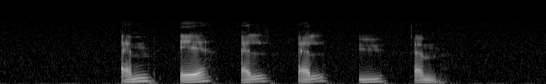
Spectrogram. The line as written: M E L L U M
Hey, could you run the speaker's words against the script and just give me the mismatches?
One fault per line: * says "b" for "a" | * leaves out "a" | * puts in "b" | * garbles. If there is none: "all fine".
all fine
